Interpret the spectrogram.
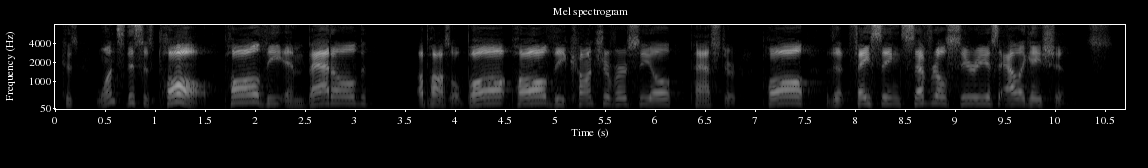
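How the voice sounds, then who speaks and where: A middle-aged male pastor preaching an expository sermon, swinging between loud, stressed phrases and quiet asides. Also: high voice, a little slow. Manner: emphatic, with big swings in loudness.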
